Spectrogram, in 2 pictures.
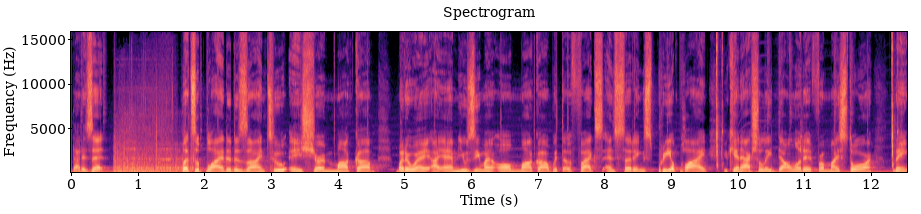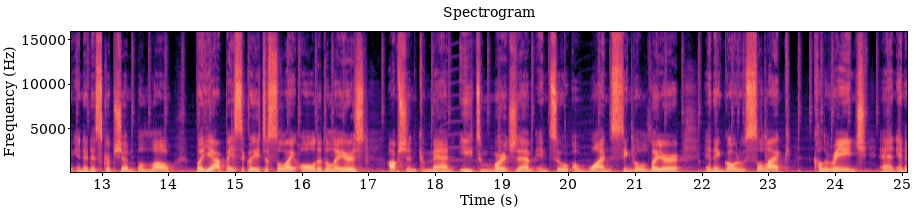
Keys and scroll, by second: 19.5 shift+b, 22.0 alt+super+e.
